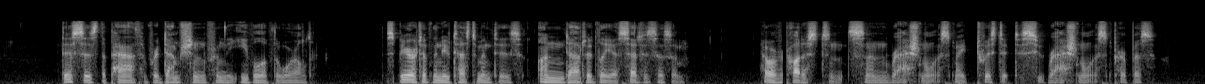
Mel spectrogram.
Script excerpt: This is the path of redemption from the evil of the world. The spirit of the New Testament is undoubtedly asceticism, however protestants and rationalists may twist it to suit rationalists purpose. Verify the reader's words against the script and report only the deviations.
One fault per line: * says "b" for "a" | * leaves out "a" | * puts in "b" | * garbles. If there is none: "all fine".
all fine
